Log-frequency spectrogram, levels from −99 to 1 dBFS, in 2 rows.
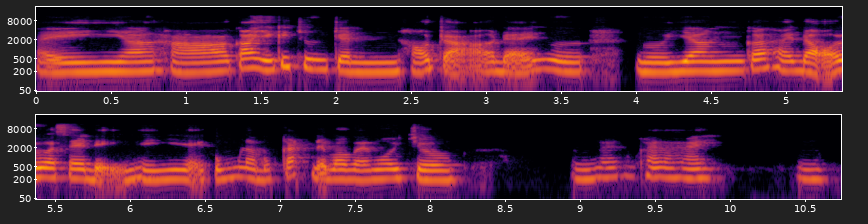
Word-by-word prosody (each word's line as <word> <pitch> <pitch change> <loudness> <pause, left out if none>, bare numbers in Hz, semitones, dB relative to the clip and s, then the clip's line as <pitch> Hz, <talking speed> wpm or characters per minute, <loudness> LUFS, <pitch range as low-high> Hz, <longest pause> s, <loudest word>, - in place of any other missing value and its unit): thì, 185 +1 0 0.2
ờ, 195 +1 +1
họ 190 0 +1
có 250 - +7
những 220 -4 +4
cái 280 - +3
chương 235 -3 +1
trình 190 -1 0
hỗ 190 0 -1
trợ 195 - 0
để 225 +3 -1
người 195 -4 0 0.3
người 185 -1 0
dân 205 0 +3
có 235 +3 +3
thể 210 -5 -1
đổi 205 +2 +4
qua 225 -1 +6
xe 215 -2 +1
điện 200 0 -2
thì 190 - -1
như 200 +1 -1
vậy - - -5
cũng 210 +4 -5
là 220 -3 -2
một 190 0 -7
cách 240 +2 -2
để - - 0
bảo 200 0 0
vệ 190 -1 -2
môi 205 +1 0
trường. 190 -2 0 0.8
Mình 200 +1 -7
thấy 230 0 -7
cũng 245 +1 -18
khá 230 -1 -4
là 230 - -4
hay. 215 -1 -5 0.5
Ừm. 200 -2 -8
205 Hz, 220 wpm, -30 LUFS, 195-225 Hz, 0.8 s, có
